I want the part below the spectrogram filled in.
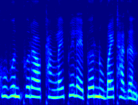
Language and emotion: Bodo, neutral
